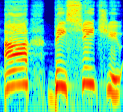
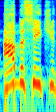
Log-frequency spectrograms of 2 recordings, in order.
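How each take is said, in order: First: "I beseech you" drawn out word by word; slow emphasis. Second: Said in the usual way. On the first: Shown as a demonstration. Preacher pointing the congregation to that word, slow emphasis. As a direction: stretch "beseech" slowly and deliberately. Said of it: "Look at that word".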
